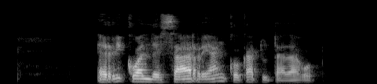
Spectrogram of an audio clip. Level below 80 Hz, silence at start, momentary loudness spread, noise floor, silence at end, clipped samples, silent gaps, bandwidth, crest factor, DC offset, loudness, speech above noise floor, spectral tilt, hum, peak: -78 dBFS; 1 s; 12 LU; -78 dBFS; 0.65 s; under 0.1%; none; 11.5 kHz; 20 dB; under 0.1%; -21 LUFS; 58 dB; -4.5 dB/octave; none; -2 dBFS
